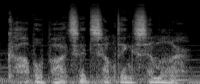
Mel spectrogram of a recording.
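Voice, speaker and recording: An actor playing a grim, determined wealthy crime-fighter in a video game, terse and serious. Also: male voice, deep voice, level tone, brisk, close to an everyday voice. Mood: grave, probing. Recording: loud music under the voice.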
